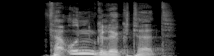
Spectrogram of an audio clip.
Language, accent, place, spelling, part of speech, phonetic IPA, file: German, Germany, Berlin, verunglücktet, verb, [fɛɐ̯ˈʔʊnɡlʏktət], De-verunglücktet.ogg
- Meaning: inflection of verunglücken: 1. second-person plural preterite 2. second-person plural subjunctive II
